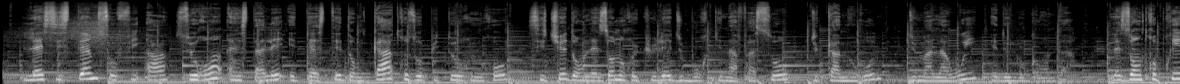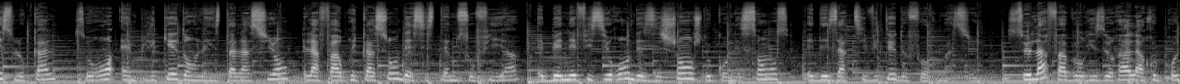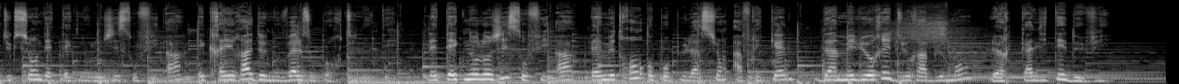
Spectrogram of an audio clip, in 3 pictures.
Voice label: FR African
